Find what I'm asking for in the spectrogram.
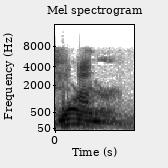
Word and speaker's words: Wariner: Now, your latest single, Stomp a Little Harder, features country legend and co-writer Steve Wariner. I hope I'm pronouncing his name right. – It's Wariner.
